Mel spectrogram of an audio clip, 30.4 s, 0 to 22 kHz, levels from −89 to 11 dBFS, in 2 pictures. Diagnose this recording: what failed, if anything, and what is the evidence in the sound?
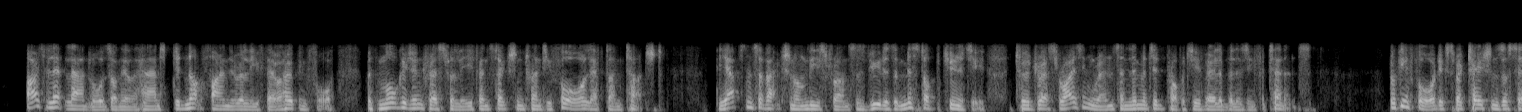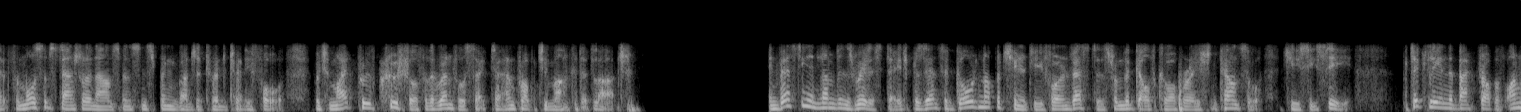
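Muffled, hoarse and faintly robotic speech across the whole clip, with nothing above roughly 4 kHz, points to heavy Opus voice compression at the codec stage. The narrowband SILK mode codes the excitation coarsely, which fits a bitrate near 6 kbps and long 60 ms frames.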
